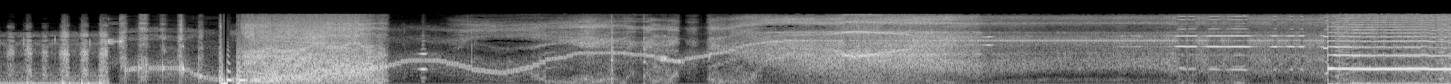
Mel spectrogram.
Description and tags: me and mah ring mod.
human, modulatior, ring, breath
